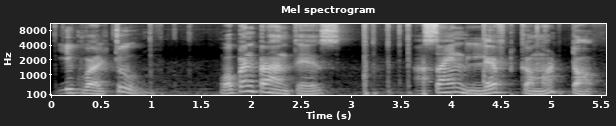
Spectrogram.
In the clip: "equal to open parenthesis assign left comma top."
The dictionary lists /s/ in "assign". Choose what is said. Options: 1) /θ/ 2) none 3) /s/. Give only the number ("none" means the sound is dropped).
2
